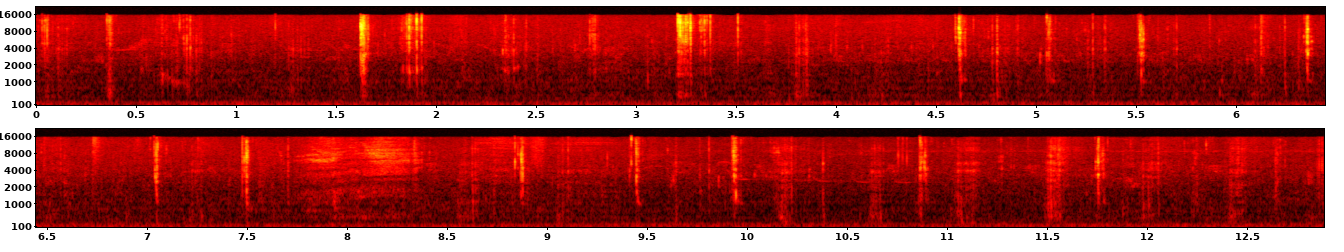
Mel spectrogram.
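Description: Close-up chewing and crunching on shrimp, a sharp crunchy click every half second to a second.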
